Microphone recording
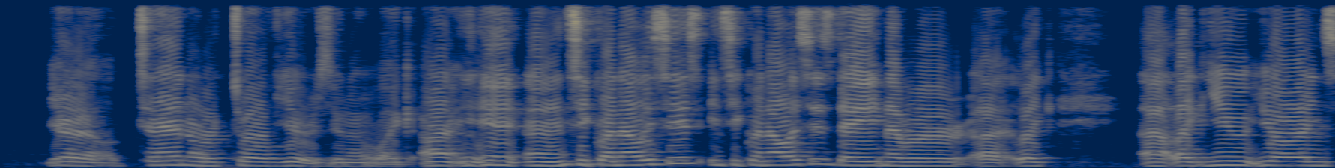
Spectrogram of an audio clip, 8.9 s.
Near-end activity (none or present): none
